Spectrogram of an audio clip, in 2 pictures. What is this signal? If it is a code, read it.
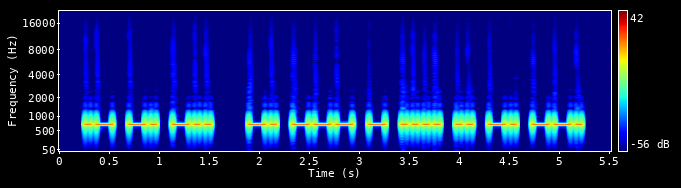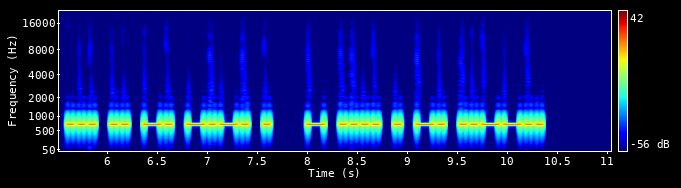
Morse code, heard as a keyed tone, about 22 wpm, 700 Hz. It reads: AND NOTHING SINCE THEN?
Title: Sentences from Top 1000 Words - Review Part 1 - 22wpm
